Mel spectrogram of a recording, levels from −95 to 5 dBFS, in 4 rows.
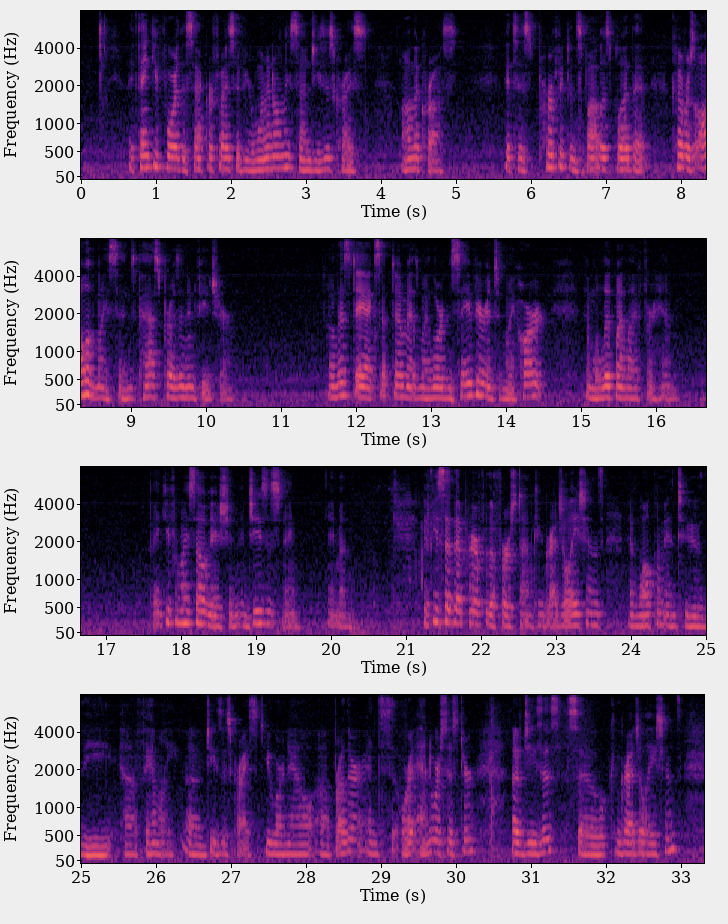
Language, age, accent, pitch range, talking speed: English, 50-69, American, 175-195 Hz, 175 wpm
